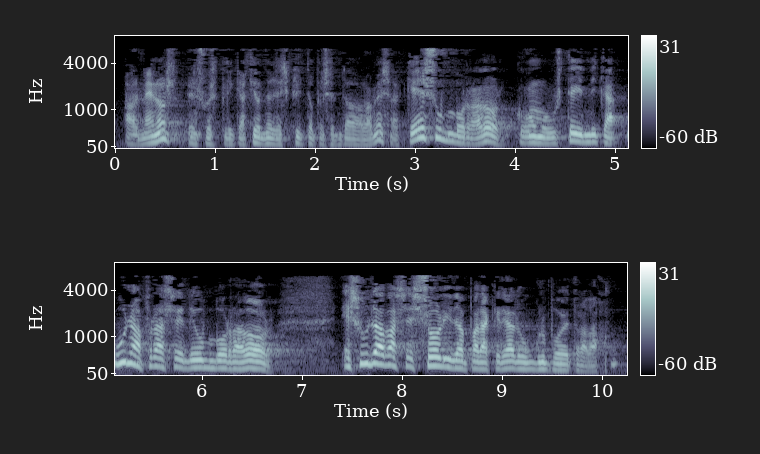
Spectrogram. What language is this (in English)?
Spanish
